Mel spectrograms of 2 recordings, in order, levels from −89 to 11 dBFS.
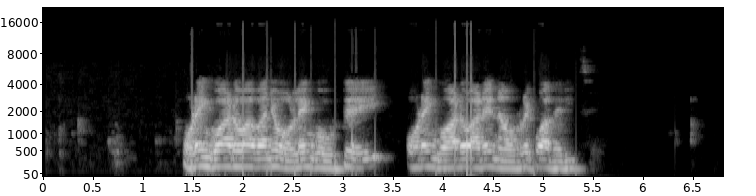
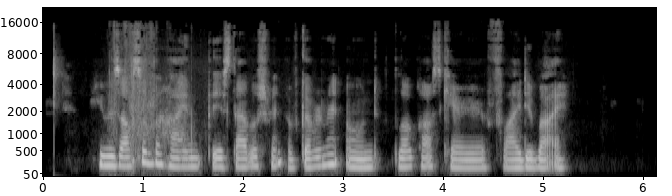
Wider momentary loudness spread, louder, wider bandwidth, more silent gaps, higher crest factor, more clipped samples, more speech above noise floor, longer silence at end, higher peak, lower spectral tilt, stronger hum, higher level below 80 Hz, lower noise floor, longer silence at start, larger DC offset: first, 11 LU vs 7 LU; first, -14 LUFS vs -23 LUFS; second, 13 kHz vs 16.5 kHz; neither; second, 14 dB vs 22 dB; neither; first, 72 dB vs 54 dB; first, 1.45 s vs 0.9 s; about the same, -2 dBFS vs -2 dBFS; first, -6.5 dB/octave vs -4.5 dB/octave; neither; first, -52 dBFS vs -64 dBFS; first, -87 dBFS vs -76 dBFS; first, 1.4 s vs 0.1 s; neither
